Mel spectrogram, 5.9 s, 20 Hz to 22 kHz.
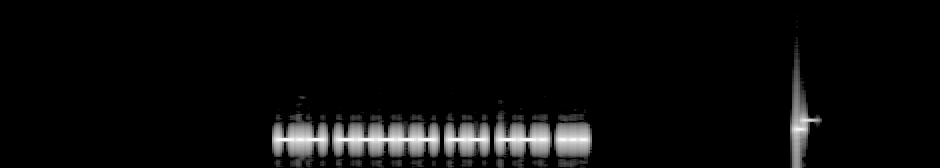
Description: Morse code, heard as a keyed tone, about 38 wpm, 700 Hz. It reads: K0MGS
